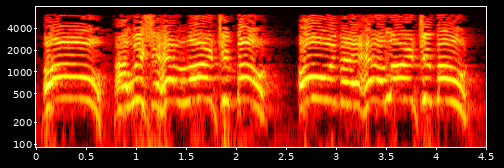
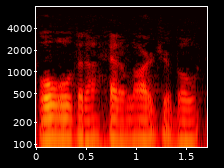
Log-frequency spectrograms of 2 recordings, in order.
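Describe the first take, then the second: First: Put-on high, shouted lament from the old boatman; anguished cry. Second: Quiet lament. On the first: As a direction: wail it out across the water at full voice. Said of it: "he said". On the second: Acted. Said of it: "looked up and said".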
